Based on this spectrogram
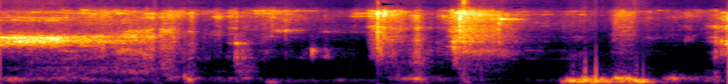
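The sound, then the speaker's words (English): A door comes open during a sermon as a dog wanders in: a thin squeak at first, then a scatter of sharp latch clicks and rattles, ending in a burst of low, heavy thumping and shuffling. “My door came open.”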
